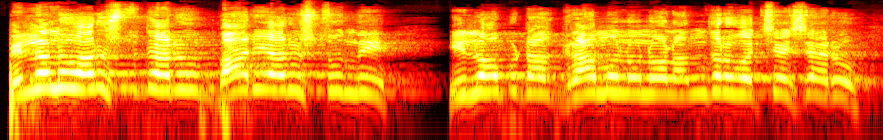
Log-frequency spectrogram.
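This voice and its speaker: A man's voice: very high voice, brisk, a bit bright. A male preacher giving a fervent, exhorting sermon and telling an illustrative story.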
